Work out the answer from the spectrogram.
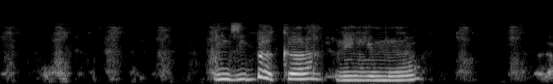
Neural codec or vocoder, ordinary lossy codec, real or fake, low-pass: codec, 16 kHz, 4.8 kbps, FACodec; Opus, 16 kbps; fake; 7.2 kHz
